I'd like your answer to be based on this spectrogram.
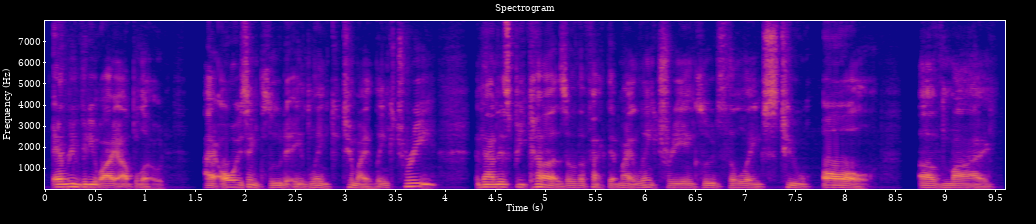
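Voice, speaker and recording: Man, deep voice, hoarse from a cold, rambling casual host, off-the-cuff swearing. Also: darkish tone. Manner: rambling and loose, with frequent swearing and restarts. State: hoarse, getting over a cold. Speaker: host of a video reaction channel.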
